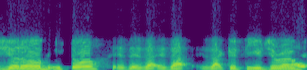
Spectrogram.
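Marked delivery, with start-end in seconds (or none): 0.0-1.0 put-on bad French accent, much higher. Asked to pronounce someone's name with a French accent, trying a bad French accent. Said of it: "pronounce my name with a French accent".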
